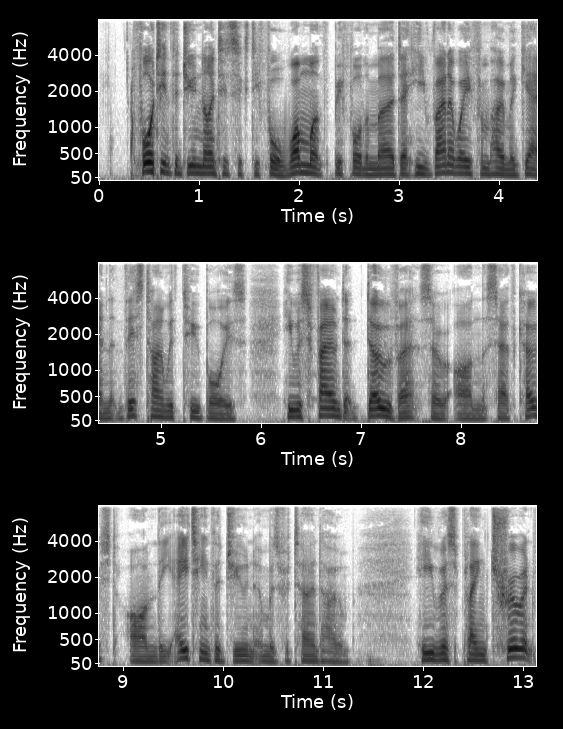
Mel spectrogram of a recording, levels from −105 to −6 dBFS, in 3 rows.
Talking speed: 195 wpm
